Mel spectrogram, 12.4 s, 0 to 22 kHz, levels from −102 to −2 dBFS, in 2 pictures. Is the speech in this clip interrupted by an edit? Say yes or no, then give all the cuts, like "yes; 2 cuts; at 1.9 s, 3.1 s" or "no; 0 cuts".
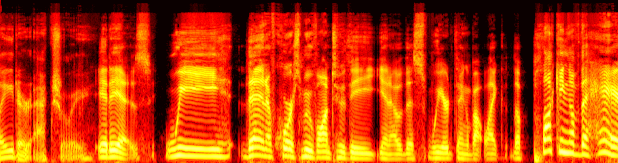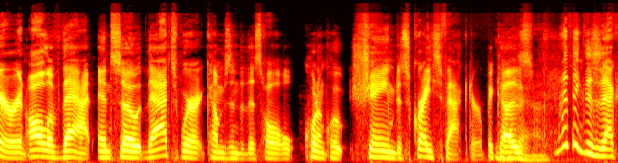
no; 0 cuts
